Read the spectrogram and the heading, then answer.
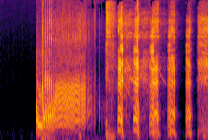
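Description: sound effect, fart sound effect

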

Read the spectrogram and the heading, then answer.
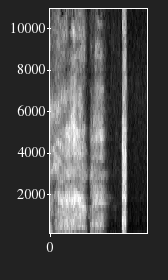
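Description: human body sound, coughing and throat clearing

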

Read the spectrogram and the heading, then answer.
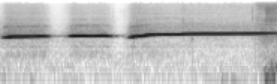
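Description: human body sound, human whistling

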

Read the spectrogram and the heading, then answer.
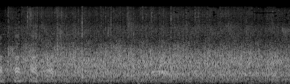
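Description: crowd, audience applause

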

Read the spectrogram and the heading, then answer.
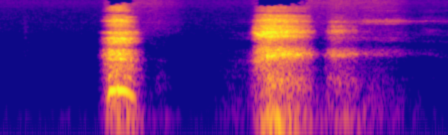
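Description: human body sound, exaggerated gasp

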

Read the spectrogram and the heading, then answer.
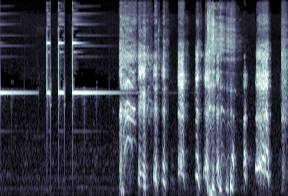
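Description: sound effect, bell ding sound effect

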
